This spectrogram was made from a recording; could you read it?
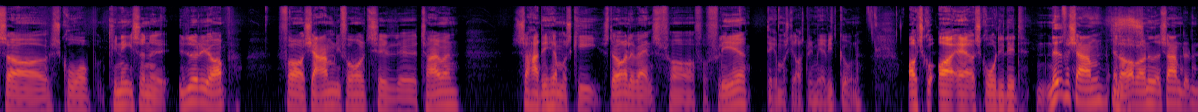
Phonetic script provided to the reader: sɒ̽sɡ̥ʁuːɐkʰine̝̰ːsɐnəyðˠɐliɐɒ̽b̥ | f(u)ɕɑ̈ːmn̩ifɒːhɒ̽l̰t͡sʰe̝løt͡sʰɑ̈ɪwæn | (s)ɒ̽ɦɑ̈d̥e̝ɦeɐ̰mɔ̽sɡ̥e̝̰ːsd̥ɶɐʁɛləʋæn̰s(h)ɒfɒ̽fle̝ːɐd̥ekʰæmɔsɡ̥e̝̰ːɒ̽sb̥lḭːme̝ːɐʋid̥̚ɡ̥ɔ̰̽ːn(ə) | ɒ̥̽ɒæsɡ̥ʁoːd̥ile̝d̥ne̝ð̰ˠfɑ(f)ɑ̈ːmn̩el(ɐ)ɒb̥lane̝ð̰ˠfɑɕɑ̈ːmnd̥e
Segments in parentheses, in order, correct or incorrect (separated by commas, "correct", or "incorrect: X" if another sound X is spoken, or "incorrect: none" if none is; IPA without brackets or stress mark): incorrect: ɒ, correct, incorrect: f, correct, incorrect: ɕ, correct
